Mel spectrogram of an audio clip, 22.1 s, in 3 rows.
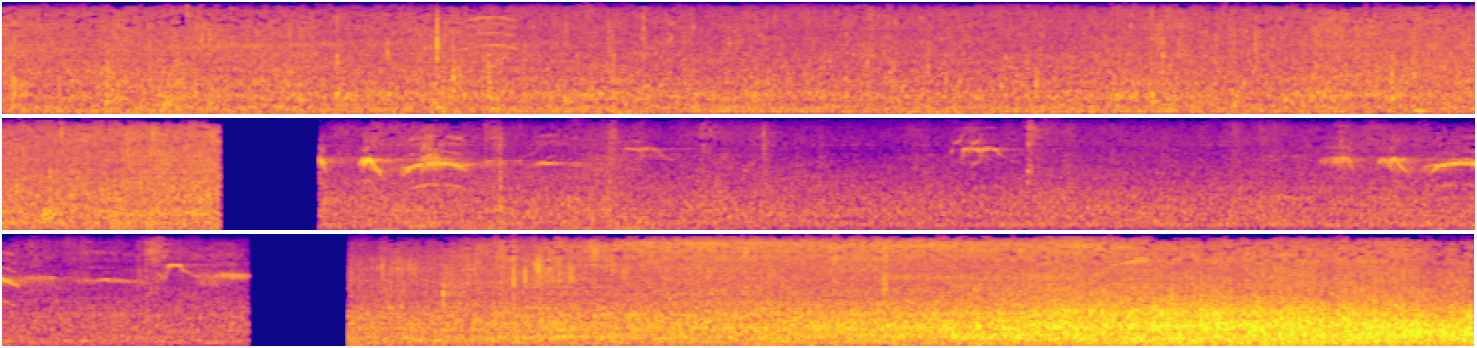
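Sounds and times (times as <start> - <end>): small waves lapping on sand: 0.0 - 8.5, 16.5 - 22.0
bird chirping: 9.0 - 10.8, 14.0 - 16.0.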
